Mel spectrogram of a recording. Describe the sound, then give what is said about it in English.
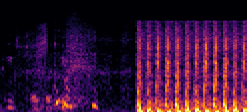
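Submachine gun fire: after a brief, quieter stretch, a loud, steady burst of rapid automatic shots runs without pause to the end. “A Latino Robin Hood who shoots with submachine guns.”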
